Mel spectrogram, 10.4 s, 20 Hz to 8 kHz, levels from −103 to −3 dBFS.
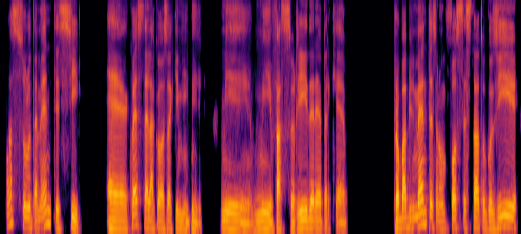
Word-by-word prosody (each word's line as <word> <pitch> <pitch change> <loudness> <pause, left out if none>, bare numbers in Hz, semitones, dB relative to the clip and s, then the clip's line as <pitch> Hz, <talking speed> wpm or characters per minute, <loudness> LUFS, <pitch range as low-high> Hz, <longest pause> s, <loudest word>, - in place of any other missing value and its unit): Assolutamente 130 -4 -2
sì. 115 0 -1 0.5
Ehm, 110 -2 +3
questa 150 +7 0
è - - +4
la 110 -1 0
cosa 105 +1 -1
che 100 +3 -5
mi 100 -2 -3
mi 95 -5 -3 0.4
mi 100 -4 +1
mi 100 +2 +1
fa 95 +1 +4
sorridere, 110 +3 +1
perché 95 -1 -5 0.9
probabilmente, 125 +7 +3
se 110 - -6
non 105 0 -4
fosse 120 +3 0
stato 115 0 0
così, 125 +5 +1
110 Hz, 120 wpm, -25 LUFS, 100-120 Hz, 0.9 s, è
